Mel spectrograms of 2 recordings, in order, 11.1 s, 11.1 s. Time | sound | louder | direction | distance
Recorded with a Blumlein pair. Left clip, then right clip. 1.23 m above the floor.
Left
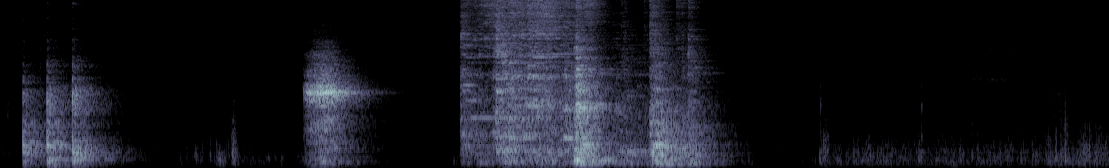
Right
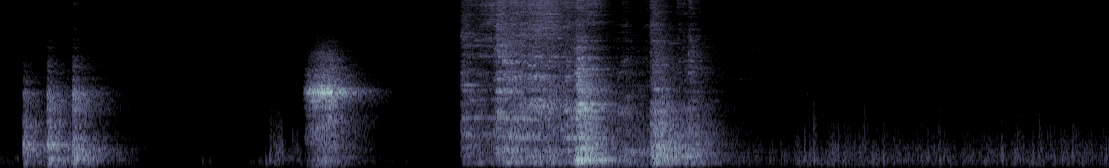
0.2 | knocking | left 1 dB | 55° left | 1.0 m
3.0 | breathing | left 1 dB | 55° left | 1.1 m
4.6 | dishes clattering | left 2 dB | 40° left | 0.9 m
